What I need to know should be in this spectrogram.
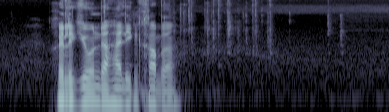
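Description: A soft menu click sounds as a selection changes.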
